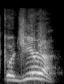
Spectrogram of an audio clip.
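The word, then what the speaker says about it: ゴジラ: Godzilla Kira no it's goira Kira in Japanese it's Gojira there we go all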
